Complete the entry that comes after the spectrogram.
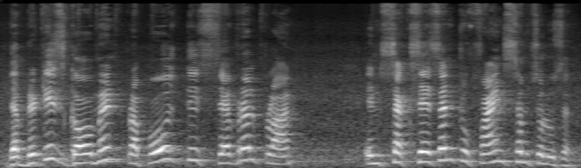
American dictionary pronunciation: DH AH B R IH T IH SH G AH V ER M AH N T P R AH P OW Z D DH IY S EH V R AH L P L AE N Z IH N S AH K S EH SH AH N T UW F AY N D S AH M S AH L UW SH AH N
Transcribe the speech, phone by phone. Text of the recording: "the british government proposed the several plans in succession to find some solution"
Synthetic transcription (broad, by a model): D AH B R IH T IH SH G AH V ER M AH N T P R AH P OW Z D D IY S EH V R AH L P L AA N IH N S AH K S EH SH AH N T UW F AY N D S AH M S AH L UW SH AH N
